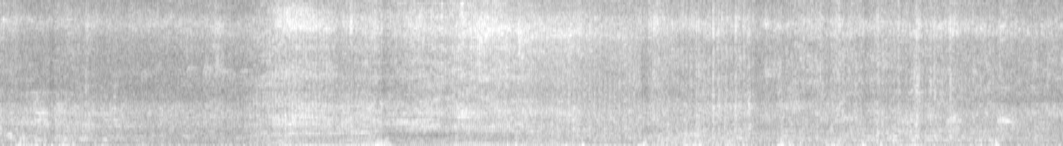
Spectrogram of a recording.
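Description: A motorcycle engine hums steadily up close as the bike rides along.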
